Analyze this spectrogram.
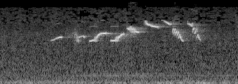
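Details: Double-collared seedeater in the Tui Tui song style, recorded with rain sound: a rapid phrase of about eight sharp rising whistles, quickening and ending in a tight cluster of high notes.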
